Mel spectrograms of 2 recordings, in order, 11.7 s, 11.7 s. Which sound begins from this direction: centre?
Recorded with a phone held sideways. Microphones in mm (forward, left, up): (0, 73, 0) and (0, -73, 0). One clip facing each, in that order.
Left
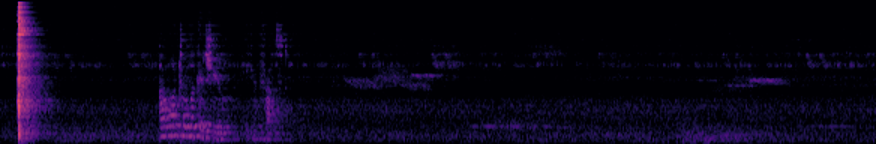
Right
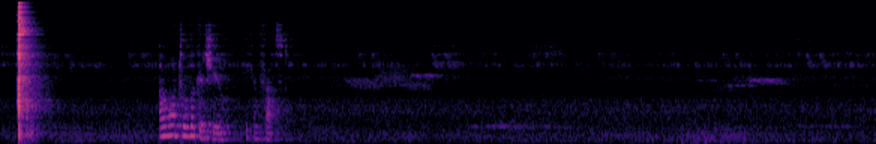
Breaking glass, at 0.2 s.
